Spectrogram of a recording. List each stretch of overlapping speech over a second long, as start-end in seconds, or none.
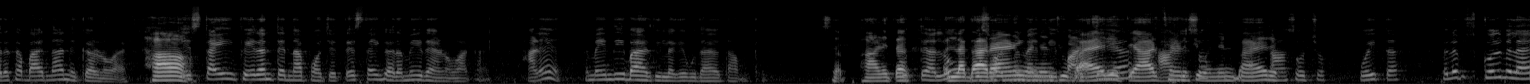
9.6-11.3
